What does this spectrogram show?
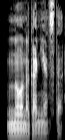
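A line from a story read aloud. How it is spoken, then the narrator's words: Delighted growl. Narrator (Russian): восторженно зарычал Варток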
